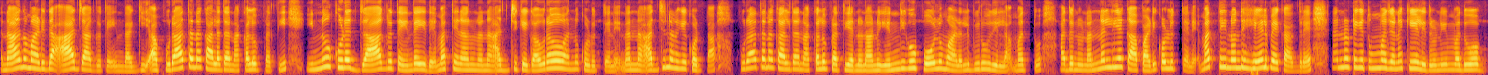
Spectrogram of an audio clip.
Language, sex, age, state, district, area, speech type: Kannada, female, 18-30, Karnataka, Udupi, rural, spontaneous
